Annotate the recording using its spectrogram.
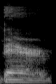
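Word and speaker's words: Bexar: but um yeah well b x a r is pronounced bear bear county in San Antonio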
